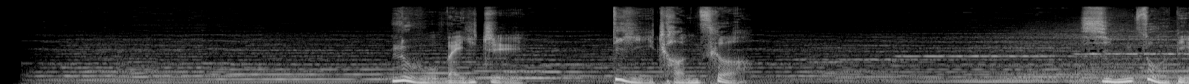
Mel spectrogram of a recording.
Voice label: 男 纪录频道; 国语男声配音; CCTV纪录频道

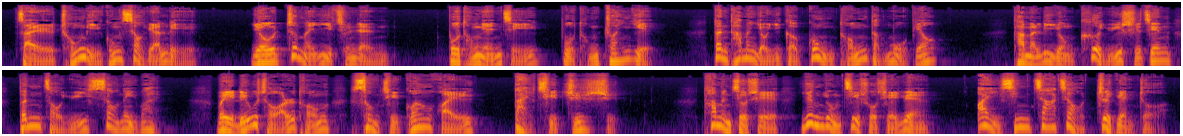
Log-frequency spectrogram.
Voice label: 男 学校 配音文案; 重理工配音文案

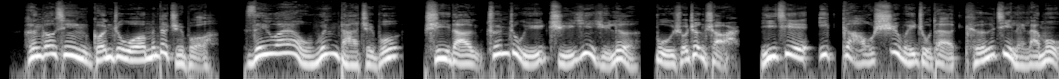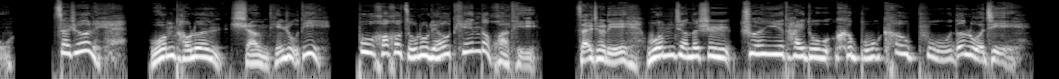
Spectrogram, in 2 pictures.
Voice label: 男 直播平台品牌宣传 问答直播宣传配音; ZOL

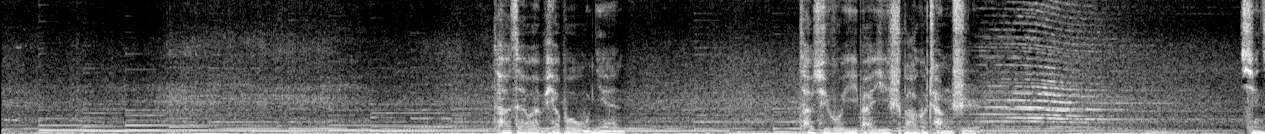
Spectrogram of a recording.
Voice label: 男 微电影

